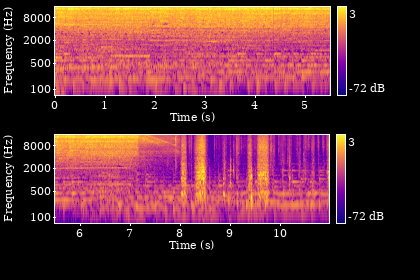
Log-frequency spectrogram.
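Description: Background music over the rasping hiss of a circular saw cutting yellow tongue particleboard flooring; the cutting noise stops abruptly about seven seconds in. A few sharp knocks follow near the end.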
